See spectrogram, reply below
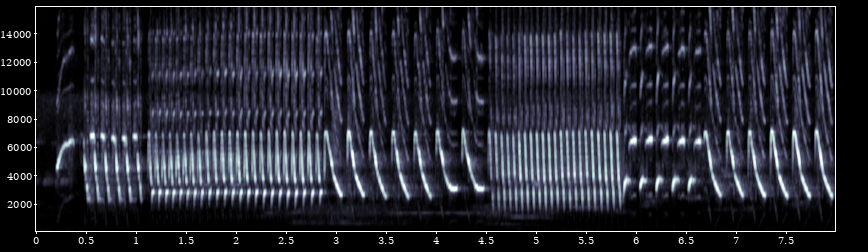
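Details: Canary singing a long, loud song of fast buzzy trills alternating with series of sharp descending whistled notes, repeated in quick succession; bright, high-pitched and continuous throughout.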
